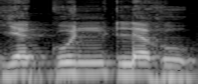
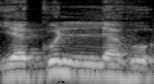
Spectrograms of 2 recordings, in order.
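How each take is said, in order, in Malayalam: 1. lahu-ന് മുമ്പ് n ശബ്ദം വേർതിരിഞ്ഞ് ഉച്ചരിക്കുന്നു. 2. n ശബ്ദം ഇരട്ട l ശബ്ദത്തിൽ ലയിക്കുന്നു. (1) "അത് തെറ്റാണ്" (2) "ഇവിടെ നൂനുണ്ടെങ്കിൽ പോലും അത് ഉച്ചാരണത്തിൽ വരൂല"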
